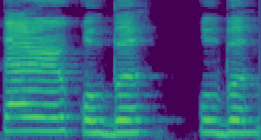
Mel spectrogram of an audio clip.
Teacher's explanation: بنی اسرائیل ولم ترقب قولی، ترقب، را کو نہیں ہلانا، ترقب ایسے نہیں کرنا، ترقب، قب با کو ہلائیں گے، با پر کلکلا ہے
